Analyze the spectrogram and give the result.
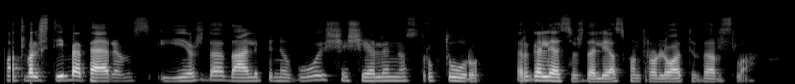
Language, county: Lithuanian, Tauragė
